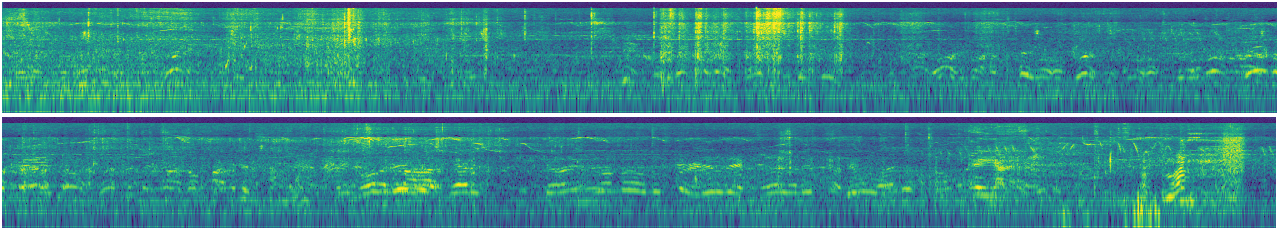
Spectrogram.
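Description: Faint, indistinct voices over low outdoor background noise.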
